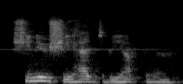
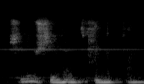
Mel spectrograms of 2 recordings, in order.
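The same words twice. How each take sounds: First: Said in the usual way. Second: Much softer, trailing afterthought; hushed repeat. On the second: A narrator's reading. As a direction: drop to a near-murmur.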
